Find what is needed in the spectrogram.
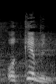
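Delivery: وكبد as "wa-kibd"; short i after k, none after b in وكبد; kasra then sukun. Shown as a demonstration. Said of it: "بكسر الكاف مع سكون الباء".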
